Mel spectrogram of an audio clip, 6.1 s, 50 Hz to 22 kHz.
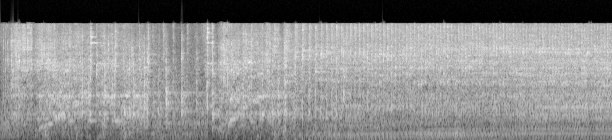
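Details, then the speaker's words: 5,000 W Coleman Powermate multi-fuel generator with Briggs & Stratton engine, started after priming; starter rattle catches within three seconds, then steady even drone, no rough idle; normal idle. "The generator is running really smoothly. It sounds great. There's no rough idle on it."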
